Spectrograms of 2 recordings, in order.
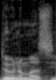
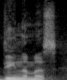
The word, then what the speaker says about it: dynamis: In the Greek, it's the word dynamis, or it can be pronounced dunamis. Usually it is by people, but it should be pronounced dynamis.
